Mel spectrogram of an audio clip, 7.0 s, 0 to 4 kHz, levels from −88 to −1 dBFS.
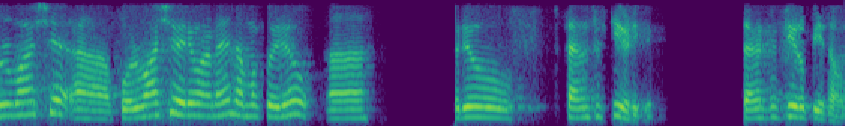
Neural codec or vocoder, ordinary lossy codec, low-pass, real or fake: none; AAC, 16 kbps; 3.6 kHz; real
